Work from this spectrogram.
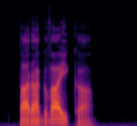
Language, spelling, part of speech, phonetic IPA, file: Polish, Paragwajka, noun, [ˌparaˈɡvajka], Pl-Paragwajka.ogg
